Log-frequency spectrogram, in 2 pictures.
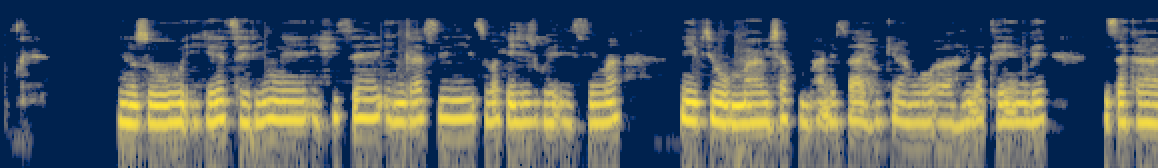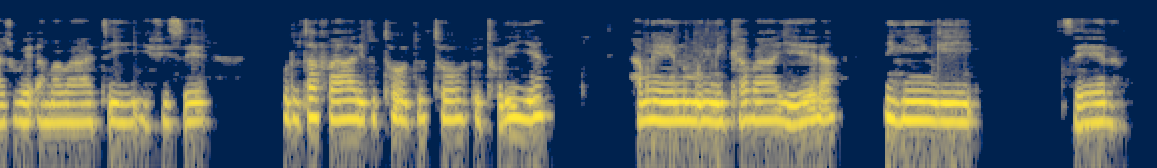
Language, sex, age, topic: Rundi, male, 25-35, education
